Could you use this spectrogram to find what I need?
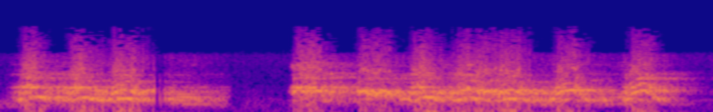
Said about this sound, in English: It's a dog.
